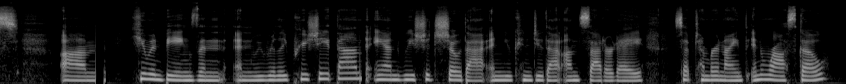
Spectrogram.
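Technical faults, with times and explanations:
0.93–1.07 s, 3.57–3.66 s and 6.55–6.62 s: damaged data in a compressed stream. Corrupted bytes make the decoder misread frames and lose sync until it finds the next header, giving short chirps, squawks, clicks or holes, seen as abrupt broadband smears on the spectrogram and jagged, discontinuous bursts in the waveform.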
